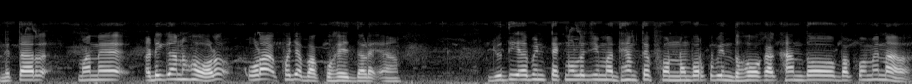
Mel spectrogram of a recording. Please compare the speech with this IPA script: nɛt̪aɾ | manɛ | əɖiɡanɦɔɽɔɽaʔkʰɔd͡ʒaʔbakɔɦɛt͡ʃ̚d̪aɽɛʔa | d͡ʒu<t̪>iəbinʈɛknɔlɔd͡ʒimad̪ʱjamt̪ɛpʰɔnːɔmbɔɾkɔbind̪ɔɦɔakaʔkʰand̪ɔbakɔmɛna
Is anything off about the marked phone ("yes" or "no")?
yes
